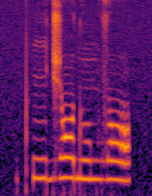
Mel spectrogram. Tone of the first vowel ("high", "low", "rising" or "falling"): low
